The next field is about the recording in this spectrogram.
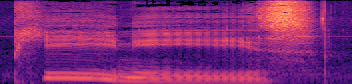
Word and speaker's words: penes: The plural is, in fact, it's pronounced, it's spelled P-E-N-E-S, and you pronounce it peenies. – Peenies. – Yeah, you pronounce it peenies, so P-E-E-N-E-E-Z. Peenies.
